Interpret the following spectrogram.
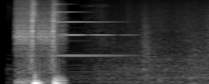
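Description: A small bell struck twice in quick succession, then ringing on with a clear tone that fades out within about a second.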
